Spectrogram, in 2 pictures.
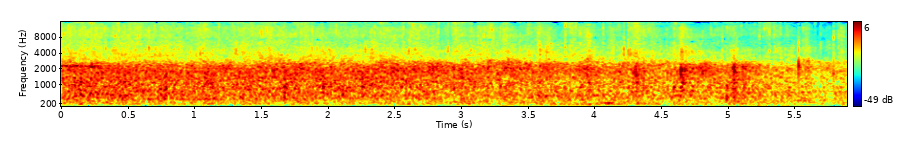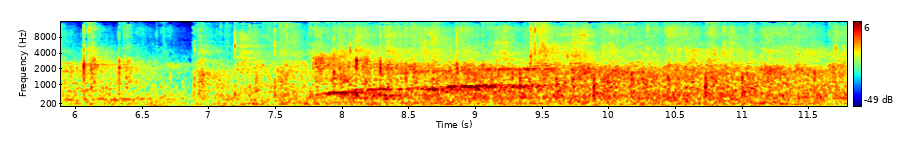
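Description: Theatre audience applauding, steady and dense, easing a little around six seconds in and then picking up again.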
